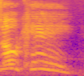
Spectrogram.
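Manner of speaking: high, cocky imitation of the manager; a hint of the old manager's swagger; mock Sparky taunt. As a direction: tease like a smug old coach. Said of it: "he goes".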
